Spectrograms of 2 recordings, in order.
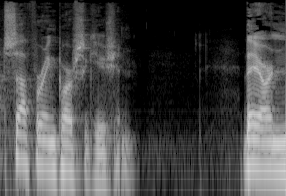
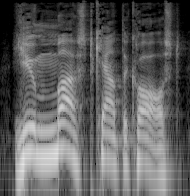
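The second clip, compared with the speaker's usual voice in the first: normal talking voice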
